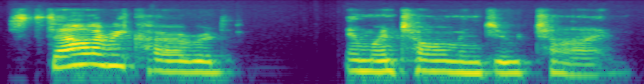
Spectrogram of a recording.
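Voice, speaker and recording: A woman telling a holiday memory as an expressive, theatrical storyteller. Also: medium pitch, a little slow. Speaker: storyteller, actor.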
